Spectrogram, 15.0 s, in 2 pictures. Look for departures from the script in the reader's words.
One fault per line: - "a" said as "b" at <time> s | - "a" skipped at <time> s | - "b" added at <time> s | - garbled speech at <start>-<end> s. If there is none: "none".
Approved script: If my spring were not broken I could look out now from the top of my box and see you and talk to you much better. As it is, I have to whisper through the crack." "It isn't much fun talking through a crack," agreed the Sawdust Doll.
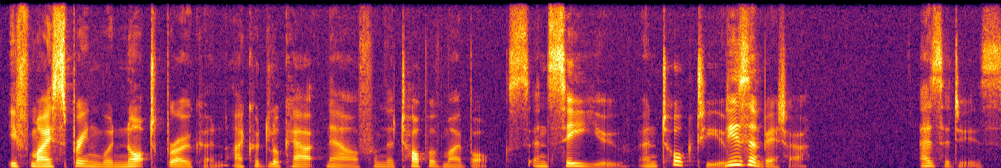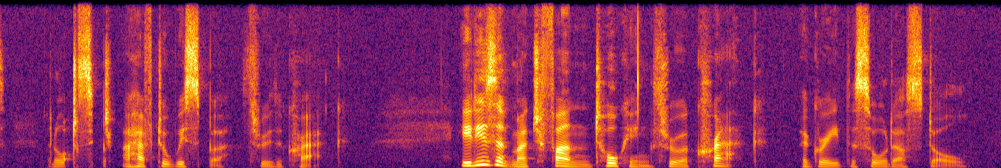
- "much" said as "isn't" at 5.4 s
- garbled speech at 7.9-8.4 s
